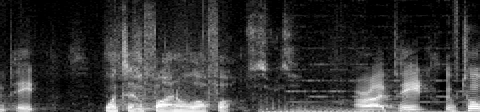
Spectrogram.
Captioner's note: whispers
